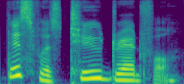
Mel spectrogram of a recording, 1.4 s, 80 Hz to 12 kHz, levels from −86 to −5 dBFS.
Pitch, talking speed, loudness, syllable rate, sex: 230 Hz, 175 wpm, -17 LUFS, 4.1 syllables/s, female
